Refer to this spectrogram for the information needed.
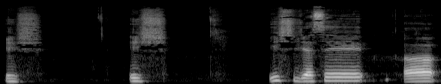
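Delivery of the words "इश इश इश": इश spoken with a short i before a soft sh; teacher drilling इश, ending in sh; say ish. Shown as a demonstration. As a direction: repeat इश as a careful model, i then sh. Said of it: "इसको बोलेंगे".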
